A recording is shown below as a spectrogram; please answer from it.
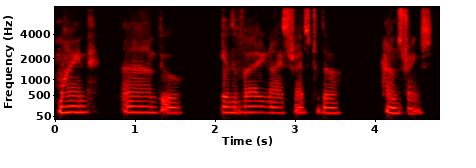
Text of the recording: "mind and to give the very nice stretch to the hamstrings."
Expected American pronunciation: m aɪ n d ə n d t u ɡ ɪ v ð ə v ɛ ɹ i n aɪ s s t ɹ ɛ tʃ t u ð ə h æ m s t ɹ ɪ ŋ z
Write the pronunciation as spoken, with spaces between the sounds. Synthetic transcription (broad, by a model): m aɪ n d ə n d t u ɡ ɪ v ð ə v ɛ ɹ i n aɪ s s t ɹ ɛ s t u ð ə h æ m s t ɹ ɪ ŋ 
